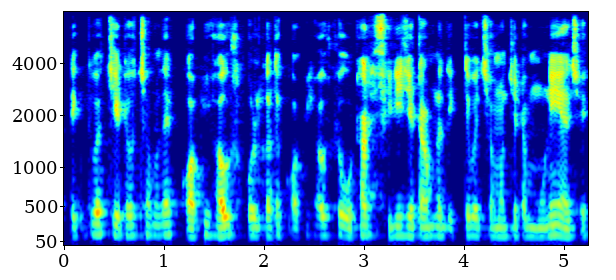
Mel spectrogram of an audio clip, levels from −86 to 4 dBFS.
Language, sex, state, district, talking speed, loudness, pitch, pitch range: Bengali, male, West Bengal, Kolkata, 250 wpm, -24 LUFS, 120 Hz, 115-130 Hz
